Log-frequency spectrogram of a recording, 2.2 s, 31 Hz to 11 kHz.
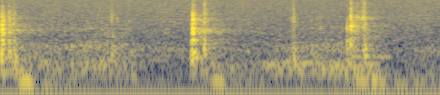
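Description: Faint clicks of 2019 Panini Select football cards being flipped one at a time through a hand-held stack, three soft taps about a second apart.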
